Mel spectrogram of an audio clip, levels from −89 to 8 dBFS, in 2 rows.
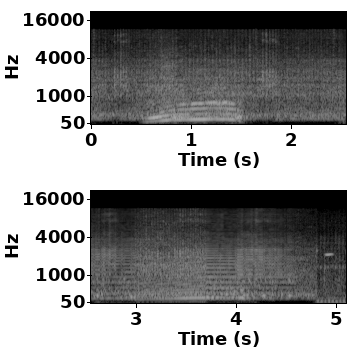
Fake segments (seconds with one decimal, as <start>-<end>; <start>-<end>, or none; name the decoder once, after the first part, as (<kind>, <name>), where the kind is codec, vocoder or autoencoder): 2.5-3.0 (vocoder, Vocos); 3.7-4.6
